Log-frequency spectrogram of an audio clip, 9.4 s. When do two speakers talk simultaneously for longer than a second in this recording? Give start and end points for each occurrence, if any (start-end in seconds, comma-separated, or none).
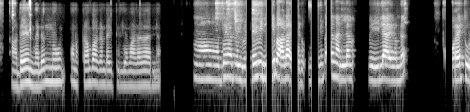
none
